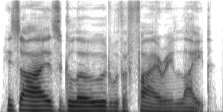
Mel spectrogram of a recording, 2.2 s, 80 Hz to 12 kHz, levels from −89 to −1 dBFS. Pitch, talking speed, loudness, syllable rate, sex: 120 Hz, 190 wpm, -16 LUFS, 4.4 syllables/s, male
